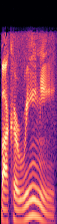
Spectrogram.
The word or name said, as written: Boccherini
